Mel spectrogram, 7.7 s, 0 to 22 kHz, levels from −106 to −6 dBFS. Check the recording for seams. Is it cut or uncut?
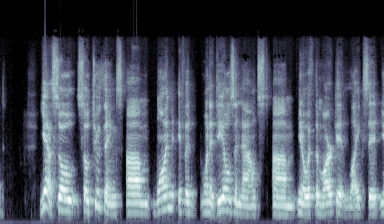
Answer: uncut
